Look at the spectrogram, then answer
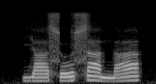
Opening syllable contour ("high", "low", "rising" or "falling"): low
